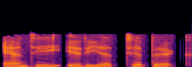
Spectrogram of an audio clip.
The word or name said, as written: anti-idiotypic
